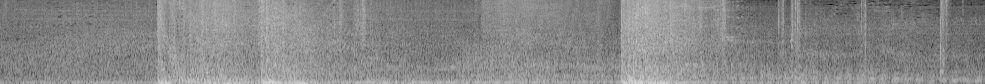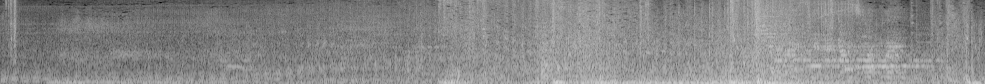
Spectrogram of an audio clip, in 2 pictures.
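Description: Whooshing and rumbling effects rush by.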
